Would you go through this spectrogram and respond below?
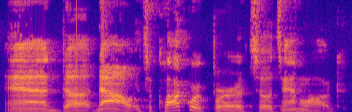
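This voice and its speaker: A man with a husky voice chats casually as a livestream co-host. He is wry and teasing, tossing in comments as banter. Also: mid-range voice, very animated, unhurried, sharp tone.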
